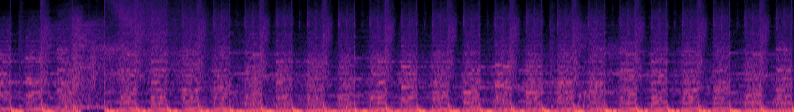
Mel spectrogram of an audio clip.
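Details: Loud electronic dance music with a steady thumping beat plays throughout, with no animal sound.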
